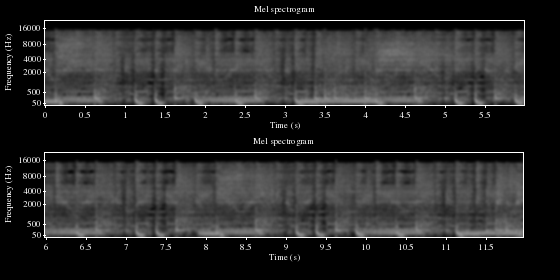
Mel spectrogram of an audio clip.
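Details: Loud pop-funk music with a steady driving beat and heavy bass fills the recording, with no animal sound heard.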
